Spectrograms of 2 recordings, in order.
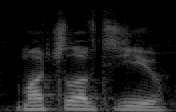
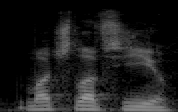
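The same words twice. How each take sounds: The two takes are said the same way.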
